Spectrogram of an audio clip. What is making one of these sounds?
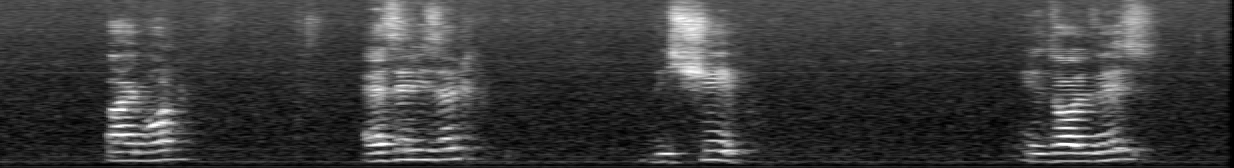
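A man speaks slowly and calmly in short phrases, close by.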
